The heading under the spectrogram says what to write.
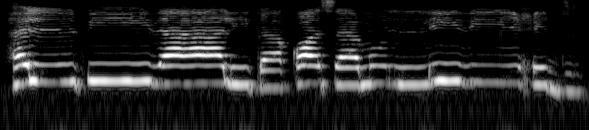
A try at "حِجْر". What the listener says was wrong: حجر نہیں پڑھنا، حجر. کہ جیم پر قلقلہ جب بھی کریں گے یا حروف قلقلہ پر میں نے پہلے بھی بتایا تھا کہ بہت زیادہ سختی سے مت کریں. حجر حجر، ٹھیک ہے.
